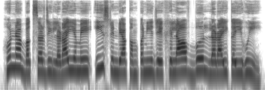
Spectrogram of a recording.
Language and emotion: Sindhi, neutral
